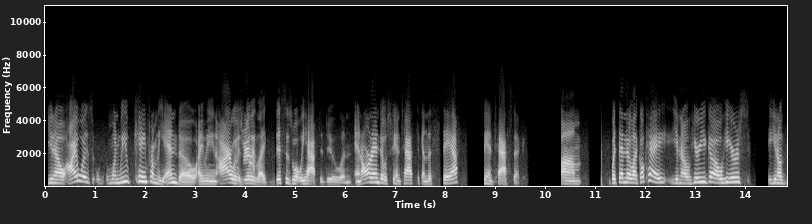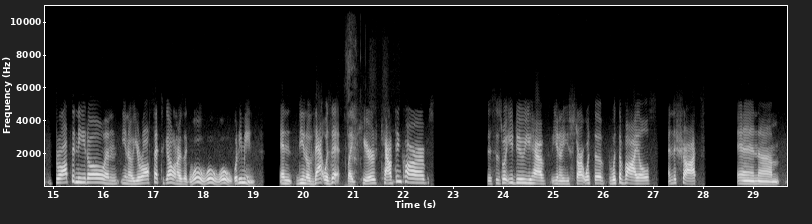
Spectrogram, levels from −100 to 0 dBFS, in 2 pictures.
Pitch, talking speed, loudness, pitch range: 210 Hz, 200 wpm, -18 LUFS, 180-250 Hz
